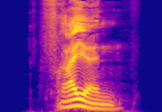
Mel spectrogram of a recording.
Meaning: baroness (unmarried daughter of a baron)
- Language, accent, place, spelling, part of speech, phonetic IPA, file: German, Germany, Berlin, Freiin, noun, [ˈfʀaɪ̯ɪn], De-Freiin.ogg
